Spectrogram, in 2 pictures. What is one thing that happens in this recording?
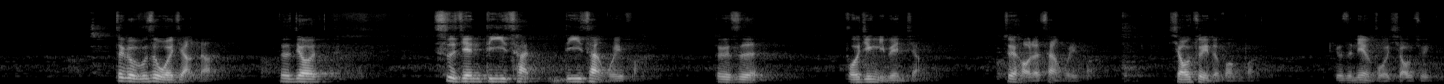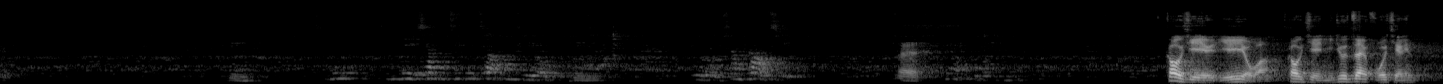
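A middle-aged man speaks calmly into a microphone, lecturing in phrases with pauses.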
